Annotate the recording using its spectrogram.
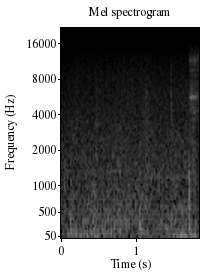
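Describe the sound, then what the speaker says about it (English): Rain pouring in the Skyrim game world, an even, broadband hiss of drops striking surfaces with light patters throughout and no voices. "I am enjoying this lovely rain."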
